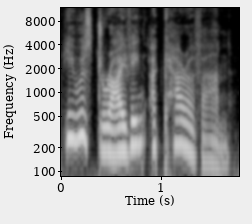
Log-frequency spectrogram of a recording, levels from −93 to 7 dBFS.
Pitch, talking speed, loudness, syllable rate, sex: 190 Hz, 170 wpm, -17 LUFS, 4.9 syllables/s, female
